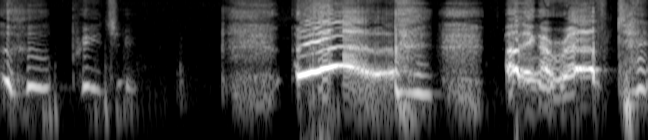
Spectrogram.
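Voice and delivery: very high, slow, drawn-out blubbering wail. Retelling a girl going to her pastor for help: imitating someone bawling. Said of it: "bawling her head off".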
